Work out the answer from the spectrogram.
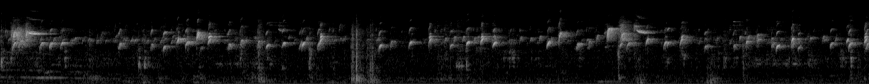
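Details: European goldfinches chatter together in a group song used to get a pet goldfinch singing, a steady stream of quick, tinkling chirps and trills with sharp high accents and short faint knocks.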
